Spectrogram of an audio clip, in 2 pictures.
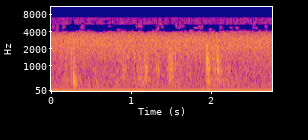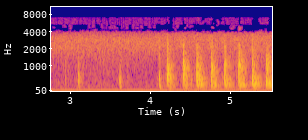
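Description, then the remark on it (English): Footsteps approach in a hallway: a few scattered, soft taps at first, then a quick, steady run of loud footfalls in the last second and a half, with no talking. “I hear footsteps. He's right, out in the hall.”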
